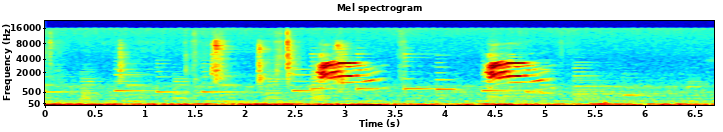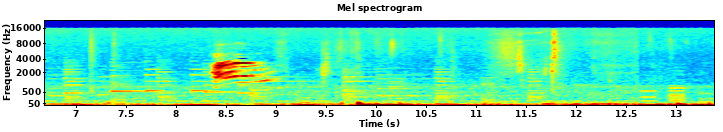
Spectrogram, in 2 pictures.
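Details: Three short descending meows from Ramune, a male Scottish Fold born 28 December 2019, during a trial of apps claimed to translate cat speech, with gentle music playing continuously underneath.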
